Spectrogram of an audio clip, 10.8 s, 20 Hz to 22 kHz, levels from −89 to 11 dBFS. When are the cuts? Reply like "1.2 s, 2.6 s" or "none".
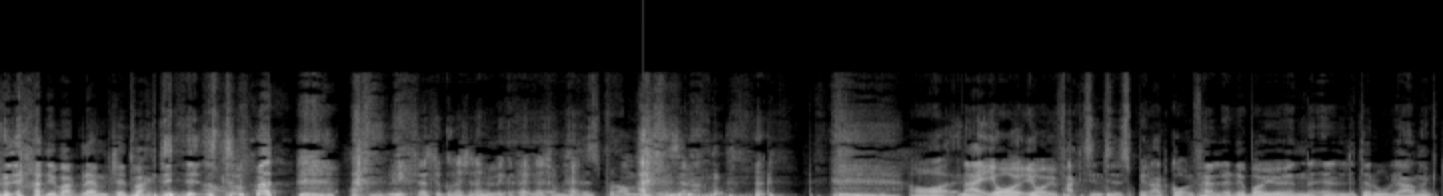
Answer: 7.2 s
